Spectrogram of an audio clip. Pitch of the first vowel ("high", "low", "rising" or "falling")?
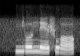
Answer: high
